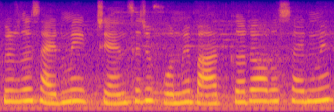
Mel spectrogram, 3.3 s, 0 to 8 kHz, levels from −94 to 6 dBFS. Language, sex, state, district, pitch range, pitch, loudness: Hindi, female, Chhattisgarh, Raipur, 255-300 Hz, 290 Hz, -12 LUFS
